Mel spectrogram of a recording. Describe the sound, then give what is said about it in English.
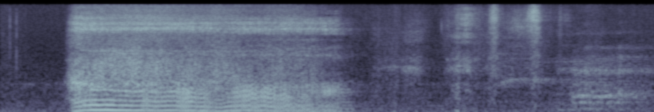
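A voice imitates David Suchet's breathing as Aslan breathing on the children: one long, loud, breathy voiced exhale lasting about two seconds, tapering off into quiet. “as the voice of Aslan, anytime Aslan breathes on the children, God bless his pure little heart, David Suchet goes,”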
